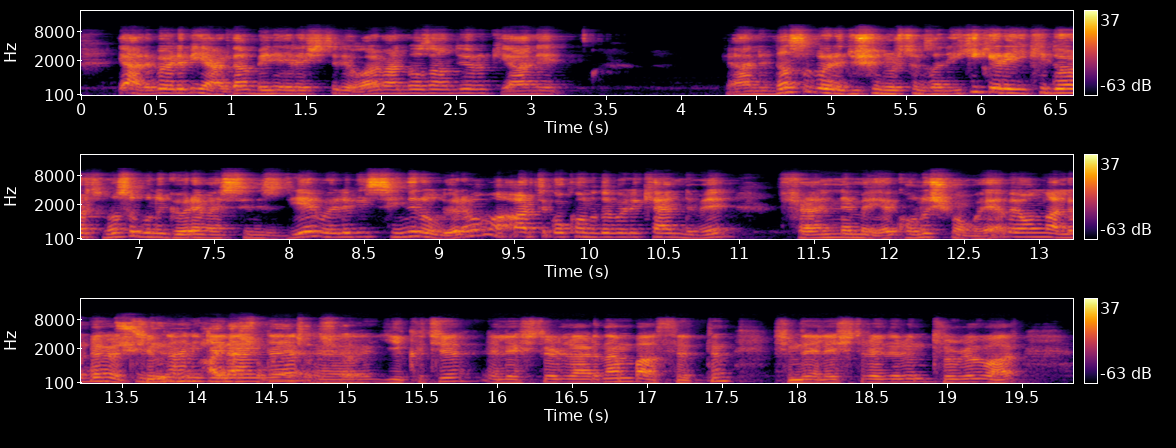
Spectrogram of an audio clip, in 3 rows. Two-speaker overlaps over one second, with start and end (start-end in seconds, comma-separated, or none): 13.3-15.1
